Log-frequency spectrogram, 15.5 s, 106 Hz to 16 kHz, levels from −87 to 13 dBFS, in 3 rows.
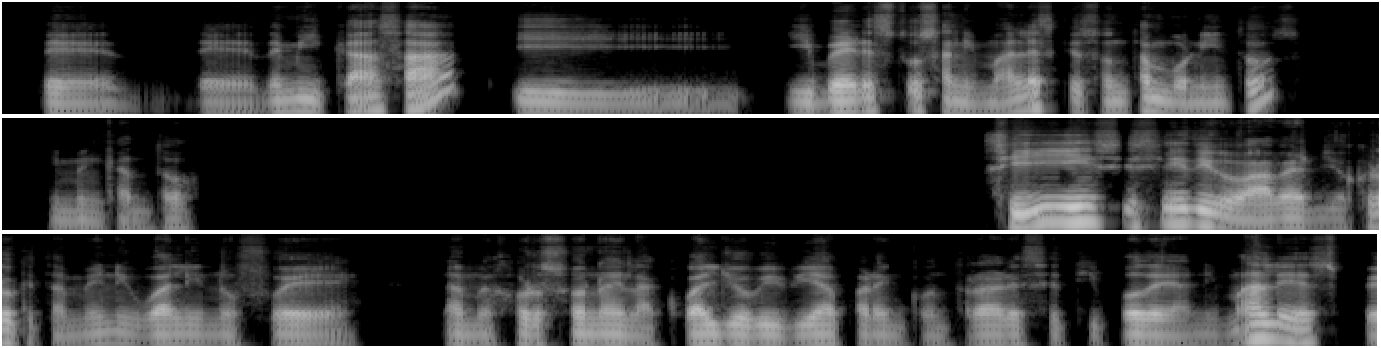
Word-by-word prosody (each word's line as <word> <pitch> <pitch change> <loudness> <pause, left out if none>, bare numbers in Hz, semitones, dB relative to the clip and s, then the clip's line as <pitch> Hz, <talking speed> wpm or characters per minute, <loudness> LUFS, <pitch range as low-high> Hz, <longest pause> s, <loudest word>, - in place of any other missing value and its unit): de 90 -2 -5 0.3
de - - -9
de 100 - -6
mi 105 -2 -3
casa - - +4 0.2
y 90 -2 -7
y 95 -1 -4
ver 100 +1 +6
estos - - -4
animales 90 -1 -1
que 100 - -8
son 95 0 -6
tan 105 -2 0
bonitos, 90 0 -5 0.5
y - - -13
me 85 +1 -10
encantó. 80 +1 -11 3.0
Sí, 155 +7 +7
sí, 130 -5 -7
sí, 145 +2 +2
digo, 105 -10 +5
a 85 - +5
ver, 95 -1 0
yo 90 0 -14
creo 115 +3 -1
que - - -17
también 95 +4 -10
igual 95 -1 0
y 95 - -8
no 90 -1 -10
fue - - -3 0.3
la 95 - -5
mejor 90 +1 -4
zona 95 0 0
en 95 - 0
la 80 - -5
cual 95 - +3
yo 95 -1 +1
vivía 95 +1 0
para 95 -1 -5
encontrar 85 +2 -4
ese 90 - -9
tipo 95 - 0
de 90 -1 +2
animales, 115 - +2
95 Hz, 175 wpm, -26 LUFS, 90-100 Hz, 3.0 s, Sí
